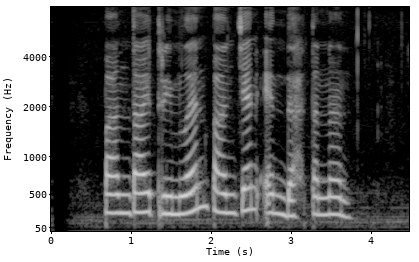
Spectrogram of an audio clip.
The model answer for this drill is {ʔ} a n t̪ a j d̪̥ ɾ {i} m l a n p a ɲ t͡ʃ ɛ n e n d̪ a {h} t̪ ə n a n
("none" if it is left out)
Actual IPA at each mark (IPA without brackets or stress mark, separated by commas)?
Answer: p, i, h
